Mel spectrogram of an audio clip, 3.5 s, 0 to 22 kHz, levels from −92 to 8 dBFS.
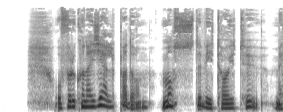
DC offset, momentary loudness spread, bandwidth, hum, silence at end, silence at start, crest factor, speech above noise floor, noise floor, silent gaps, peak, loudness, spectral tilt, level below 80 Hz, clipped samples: under 0.1%; 9 LU; 16.5 kHz; none; 0 s; 0.35 s; 16 dB; 22 dB; -39 dBFS; none; -2 dBFS; -18 LUFS; -5.5 dB/octave; -56 dBFS; under 0.1%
